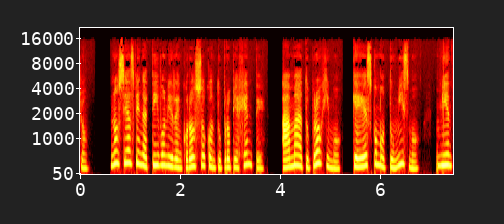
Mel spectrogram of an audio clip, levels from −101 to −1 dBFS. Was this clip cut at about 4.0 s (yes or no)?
no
